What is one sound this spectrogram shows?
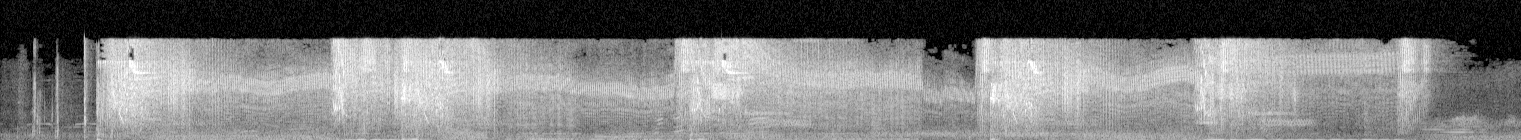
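Energy blasts whoosh and crackle in bursts.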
